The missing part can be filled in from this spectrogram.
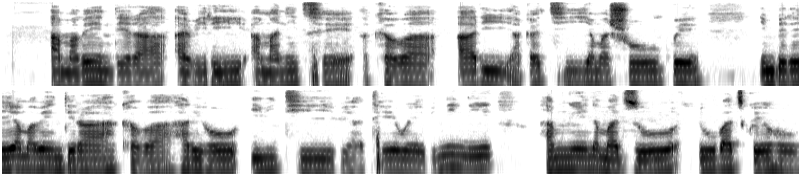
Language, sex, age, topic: Rundi, male, 18-24, education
